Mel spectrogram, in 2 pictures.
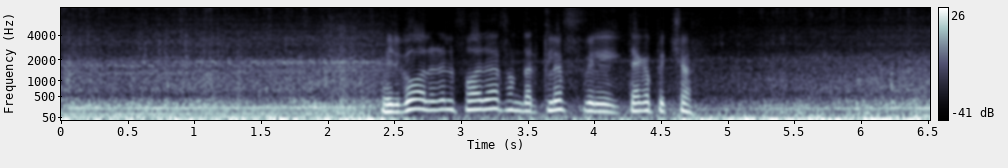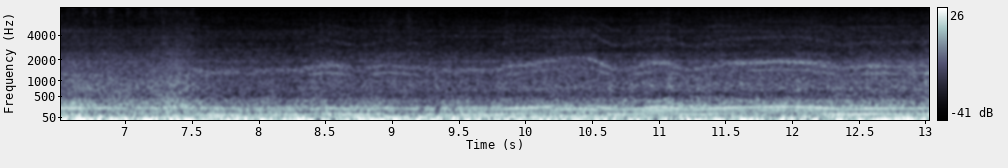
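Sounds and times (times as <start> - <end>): motorcycle engine cruising: 0.0 - 13.0
wind rush on microphone: 4.8 - 9.7.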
